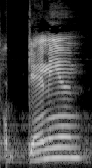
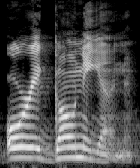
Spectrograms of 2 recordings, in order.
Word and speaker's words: Oregonian: she's gone in and he's organian i was about to say origami but how do you say that oregonian yeah he's from oregon you think veronica's would have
